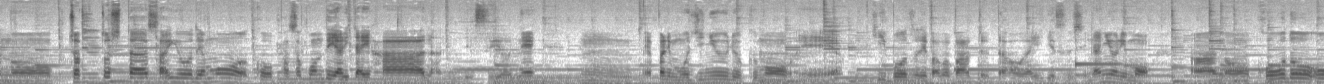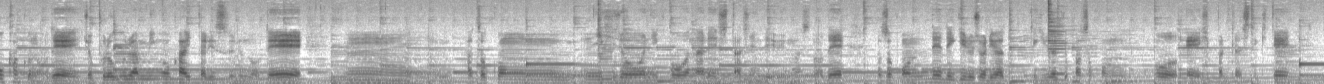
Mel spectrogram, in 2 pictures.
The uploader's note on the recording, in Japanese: 今回は出張期間が終わってしまったので、車で収録していますので。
